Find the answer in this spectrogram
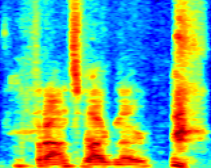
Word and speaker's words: Franz Wagner: wagner um franz wagner franz wagner dude i actually found out that's actually how you pronounce it yeah yeah it's german yeah i love him um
